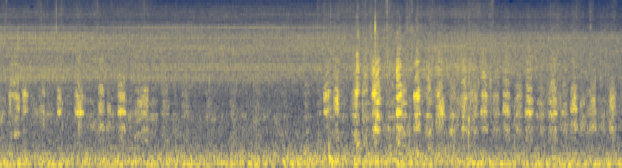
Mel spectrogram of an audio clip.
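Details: Rat terrier Zimbu playing with his sister Nalla outdoors, rapid breathy panting repeated about twice a second with brief squeaky sounds near the middle, steady background hiss.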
